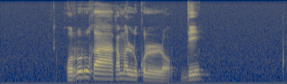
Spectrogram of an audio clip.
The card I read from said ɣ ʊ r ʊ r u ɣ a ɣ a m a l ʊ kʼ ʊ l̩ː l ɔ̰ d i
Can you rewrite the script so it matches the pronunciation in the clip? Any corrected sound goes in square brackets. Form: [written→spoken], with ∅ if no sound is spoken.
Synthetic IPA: ɣ ʊ r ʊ r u ɣ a ɣ a m a l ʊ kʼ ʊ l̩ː l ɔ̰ d i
